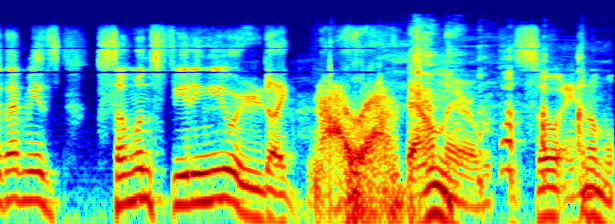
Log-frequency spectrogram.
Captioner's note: laughter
